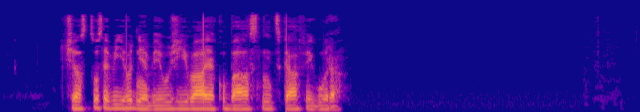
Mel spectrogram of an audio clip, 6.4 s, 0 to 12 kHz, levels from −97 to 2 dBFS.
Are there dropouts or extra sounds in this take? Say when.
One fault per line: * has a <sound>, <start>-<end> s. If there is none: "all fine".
all fine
